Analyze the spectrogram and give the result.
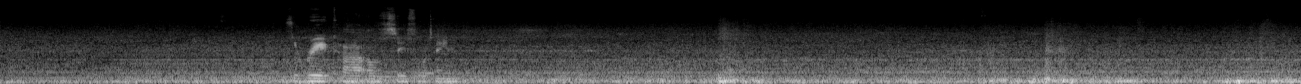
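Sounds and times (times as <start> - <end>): train rumbling on track: 0.0 - 13.0
train thumps: 5.2 - 13.0.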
